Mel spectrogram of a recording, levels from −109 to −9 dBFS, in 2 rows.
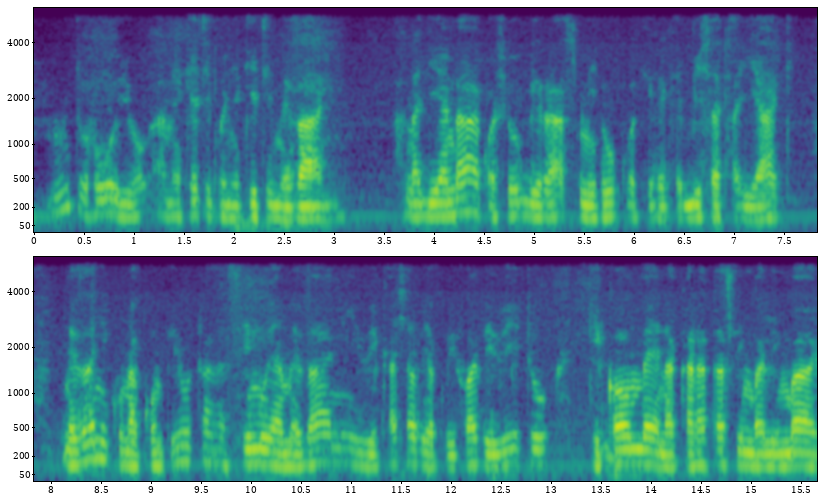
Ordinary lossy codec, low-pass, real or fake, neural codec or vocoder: AAC, 48 kbps; 5.4 kHz; real; none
